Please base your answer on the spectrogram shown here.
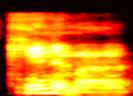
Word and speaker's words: Kinema: Seed and Spark, and I guess Kinema is how you say that because they spelled it with a K.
